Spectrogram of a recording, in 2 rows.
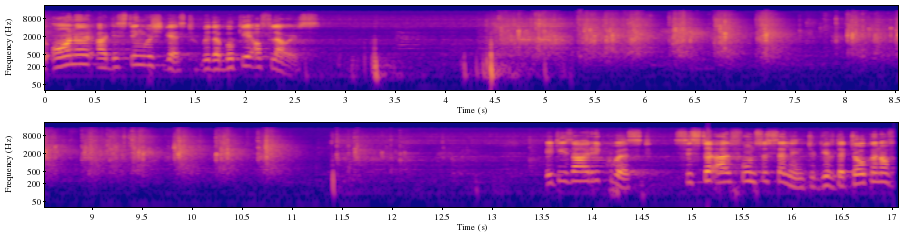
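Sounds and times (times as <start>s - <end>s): audience clapping: 4.4s - 12.8s.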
